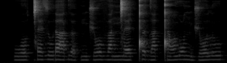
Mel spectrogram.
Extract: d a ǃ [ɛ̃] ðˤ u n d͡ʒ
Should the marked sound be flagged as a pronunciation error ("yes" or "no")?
no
